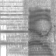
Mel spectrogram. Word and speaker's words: Alec: Alec rhymes with Gurnie Hock, which is a character from Dune.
